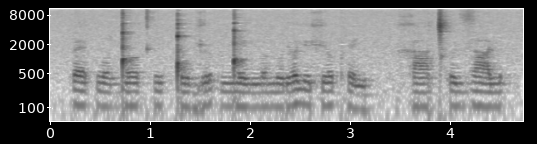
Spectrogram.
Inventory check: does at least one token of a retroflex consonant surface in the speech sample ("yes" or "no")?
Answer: no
